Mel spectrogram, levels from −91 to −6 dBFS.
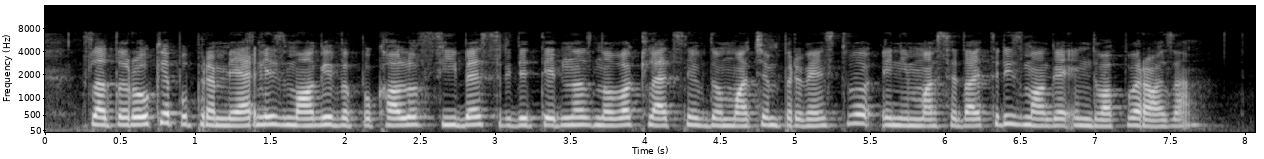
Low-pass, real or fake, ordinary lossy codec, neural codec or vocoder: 7.2 kHz; fake; none; codec, 16 kHz, 8 kbps, FreqCodec, larger model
